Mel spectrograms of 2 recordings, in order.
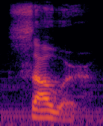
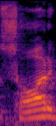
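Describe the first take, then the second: First: The word is said with two syllables. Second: The word is said with one syllable. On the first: The speaker calls it right. "इसको pronounce करने का सही तरीका क्या है? सावर" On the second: The speaker calls it wrong. "हम सौर कह देते हैं"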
